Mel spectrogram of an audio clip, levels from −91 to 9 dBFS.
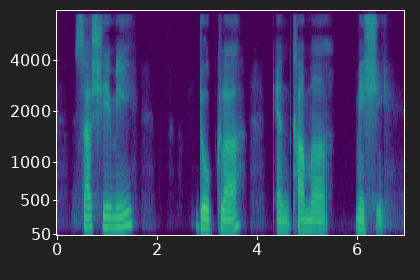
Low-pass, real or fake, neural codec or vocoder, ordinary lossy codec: none; fake; codec, 16 kHz, 1.1 kbps, Voila-Tokenizer; none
